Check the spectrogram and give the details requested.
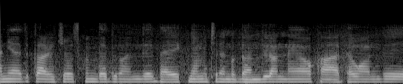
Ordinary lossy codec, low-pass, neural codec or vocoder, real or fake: none; 7.2 kHz; codec, 16 kHz, 1 kbps, X-Codec, HuBERT features, trained on general audio; fake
